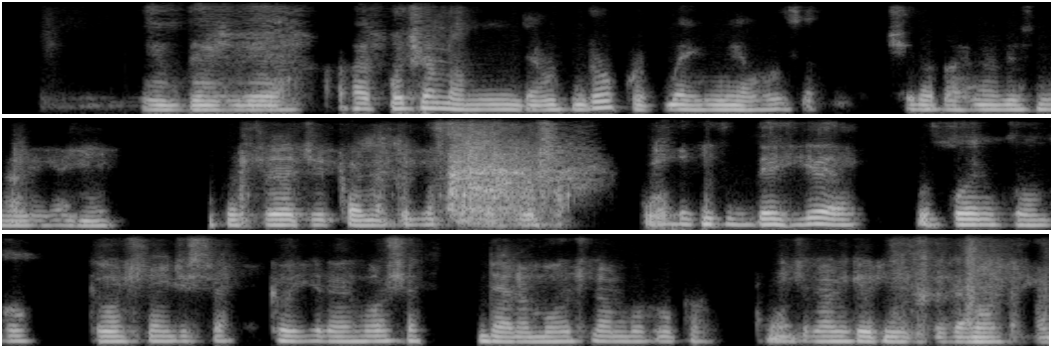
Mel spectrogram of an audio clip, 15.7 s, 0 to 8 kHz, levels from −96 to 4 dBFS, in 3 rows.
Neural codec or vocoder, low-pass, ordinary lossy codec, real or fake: codec, 16 kHz, 1.1 kbps, Voila-Tokenizer; 7.2 kHz; Opus, 24 kbps; fake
